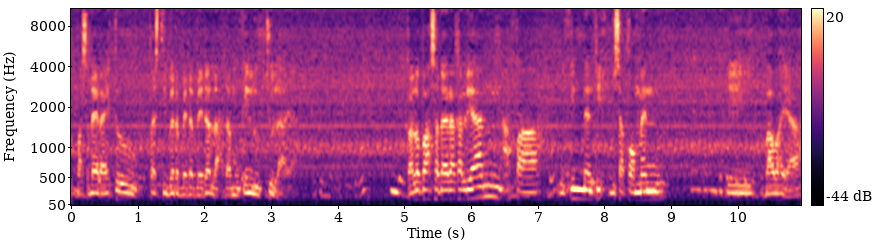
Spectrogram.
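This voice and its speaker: A young man from Sabu island speaks at an unhurried, deliberate pace, saying each word twice so viewers can follow. His voice sits at an ordinary middle pitch. A steady hum like a hair dryer runs behind him the whole time. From Sabu island, East Nusa Tenggara, Indonesia. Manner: slow, deliberate, pointing at his face and repeating words. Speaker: vlogger teaching his local language. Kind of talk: casual to-camera language lesson.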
